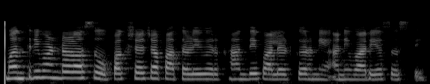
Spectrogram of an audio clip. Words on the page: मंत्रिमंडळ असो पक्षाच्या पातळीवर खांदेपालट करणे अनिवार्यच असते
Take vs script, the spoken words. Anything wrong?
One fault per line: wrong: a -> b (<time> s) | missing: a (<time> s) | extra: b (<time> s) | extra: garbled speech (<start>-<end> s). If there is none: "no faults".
no faults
